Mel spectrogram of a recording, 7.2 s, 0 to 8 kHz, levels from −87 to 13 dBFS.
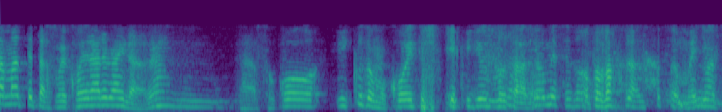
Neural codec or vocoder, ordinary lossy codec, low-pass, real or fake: codec, 24 kHz, 0.9 kbps, WavTokenizer, medium speech release version 1; AAC, 16 kbps; 7.2 kHz; fake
